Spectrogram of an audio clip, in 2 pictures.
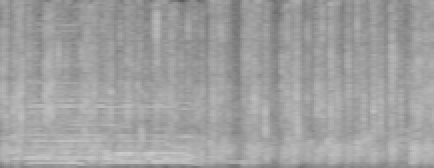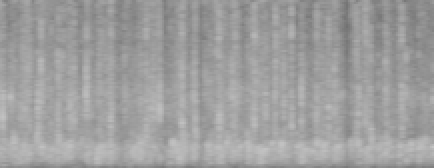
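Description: Applause fills the hall at a student talent contest at URCA, a dense, steady clapping from the audience that carries on throughout after a brief musical tail at the start.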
